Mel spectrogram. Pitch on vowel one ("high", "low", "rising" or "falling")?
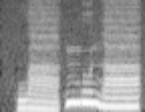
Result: low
